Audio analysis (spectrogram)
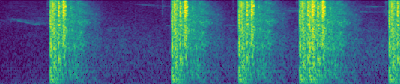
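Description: Unsilenced gunfire in SurrounDead, five loud, sharp shots fired close in a quick uneven rhythm, each with a short decaying tail, no speech.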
